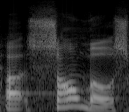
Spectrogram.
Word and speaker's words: psalmos: to a Greek term that psalmos, which also has a silent P at the beginning, and we don't know why.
